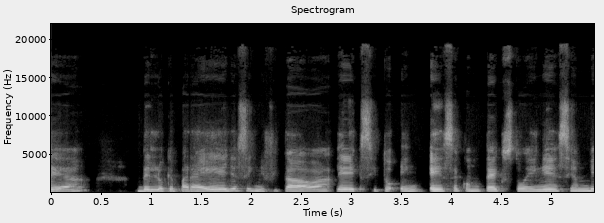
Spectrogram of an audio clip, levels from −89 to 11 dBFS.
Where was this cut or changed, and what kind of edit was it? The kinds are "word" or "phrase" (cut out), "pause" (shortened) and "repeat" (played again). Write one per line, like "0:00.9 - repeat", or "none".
0:02.9 - word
